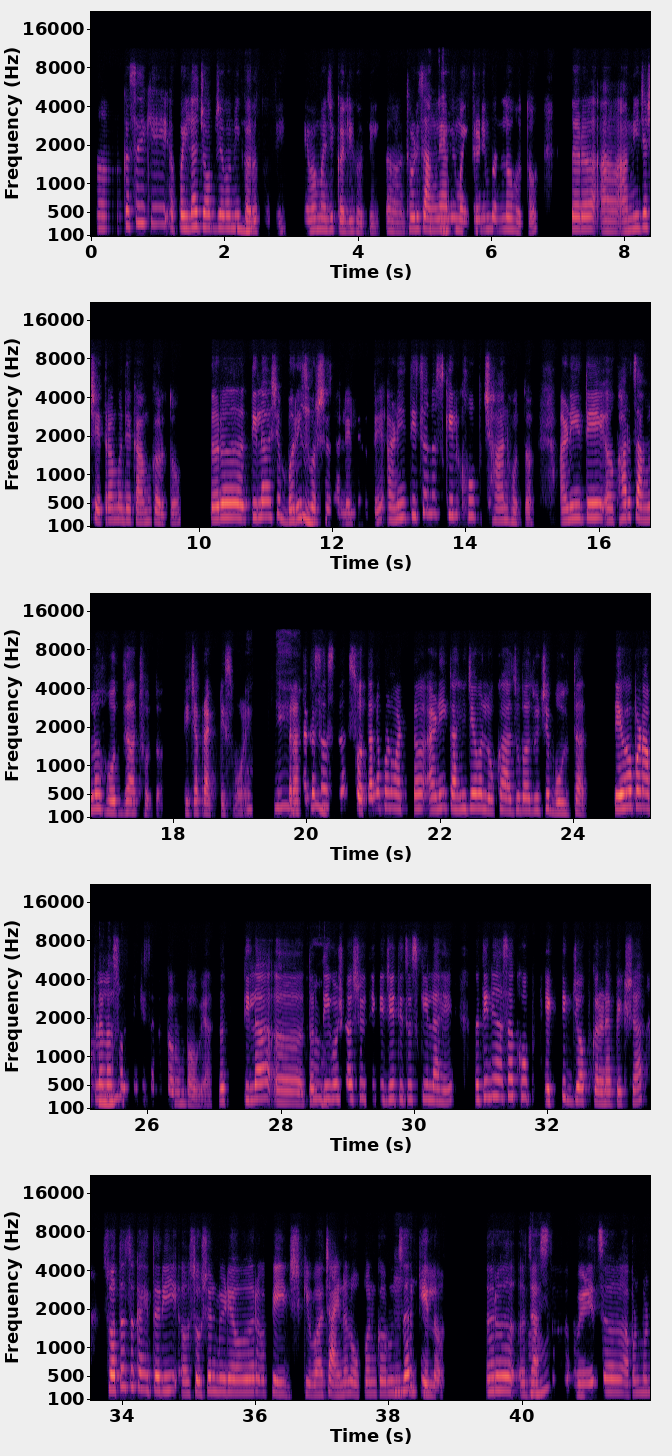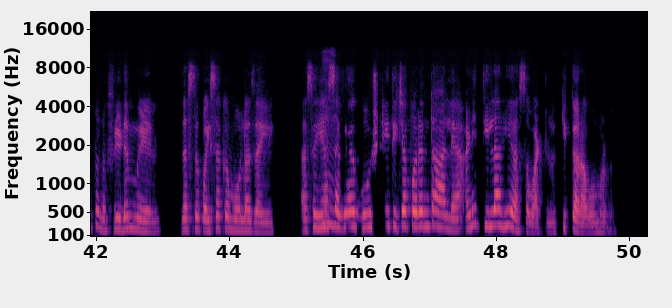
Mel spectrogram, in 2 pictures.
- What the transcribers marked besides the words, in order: distorted speech; in English: "कलीग"; tapping; in English: "हेक्टिक"; in English: "चॅनेल ओपन"
- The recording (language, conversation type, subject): Marathi, podcast, कंटेंट तयार करण्याचा दबाव मानसिक आरोग्यावर कसा परिणाम करतो?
